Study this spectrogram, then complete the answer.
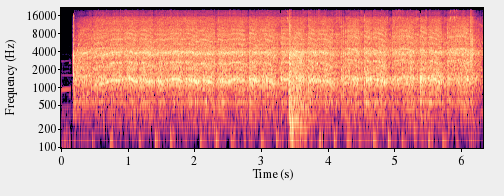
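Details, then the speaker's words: Mitsubishi Lancer Evolution that won't run: fast cranking with a lopsided beat and no firing; sounds down a cylinder or two on compression, later found mechanically broken inside the engine. "All right, no go. This thing is not going to start. Based off of just cranking it, it sounds like it's down a cylinder or two, meaning a cylinder or two has no compression."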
